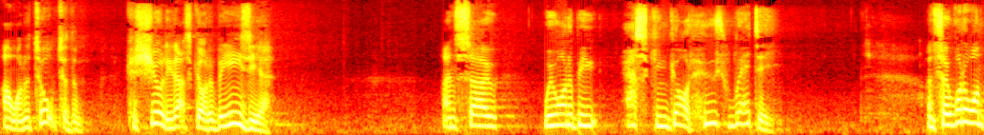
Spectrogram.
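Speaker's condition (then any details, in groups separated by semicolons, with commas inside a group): No condition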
